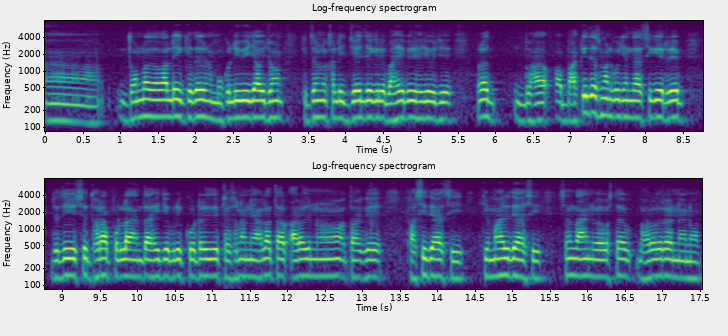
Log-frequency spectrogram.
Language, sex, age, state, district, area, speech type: Odia, male, 18-30, Odisha, Subarnapur, rural, spontaneous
